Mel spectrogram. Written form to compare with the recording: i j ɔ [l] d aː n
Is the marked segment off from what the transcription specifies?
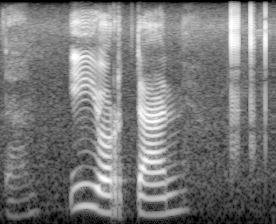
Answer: yes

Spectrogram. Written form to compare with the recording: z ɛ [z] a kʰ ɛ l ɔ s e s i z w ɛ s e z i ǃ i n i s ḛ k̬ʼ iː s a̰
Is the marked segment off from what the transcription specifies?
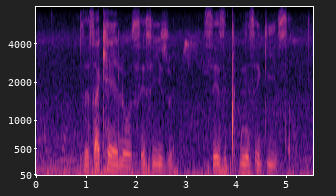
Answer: yes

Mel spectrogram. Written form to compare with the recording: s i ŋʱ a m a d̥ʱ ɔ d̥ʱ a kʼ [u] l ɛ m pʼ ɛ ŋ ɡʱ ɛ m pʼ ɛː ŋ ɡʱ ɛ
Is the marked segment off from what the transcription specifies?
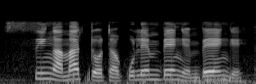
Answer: no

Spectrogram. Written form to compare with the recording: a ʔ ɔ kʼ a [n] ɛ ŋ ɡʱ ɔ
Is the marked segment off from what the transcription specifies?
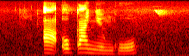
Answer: yes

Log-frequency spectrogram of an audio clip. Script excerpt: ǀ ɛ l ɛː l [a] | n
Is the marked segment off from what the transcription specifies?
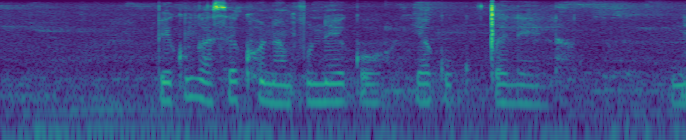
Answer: no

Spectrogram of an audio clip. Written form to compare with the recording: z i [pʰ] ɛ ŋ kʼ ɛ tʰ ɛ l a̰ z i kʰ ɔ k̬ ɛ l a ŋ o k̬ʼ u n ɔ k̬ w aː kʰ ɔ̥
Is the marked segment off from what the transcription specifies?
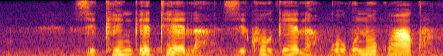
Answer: yes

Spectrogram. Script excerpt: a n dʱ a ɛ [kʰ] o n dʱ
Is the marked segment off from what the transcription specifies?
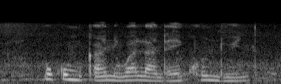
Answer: no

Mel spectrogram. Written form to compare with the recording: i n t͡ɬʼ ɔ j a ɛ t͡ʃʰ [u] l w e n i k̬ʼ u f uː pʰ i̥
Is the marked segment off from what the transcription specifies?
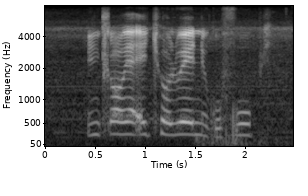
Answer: yes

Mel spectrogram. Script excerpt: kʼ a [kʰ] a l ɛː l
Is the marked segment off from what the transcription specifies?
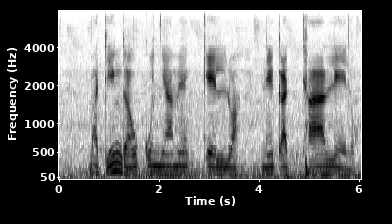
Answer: yes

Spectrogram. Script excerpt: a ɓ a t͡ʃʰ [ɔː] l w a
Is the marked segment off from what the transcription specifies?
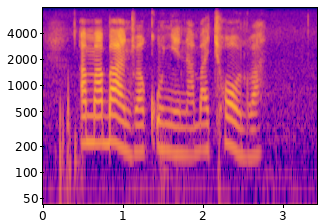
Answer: no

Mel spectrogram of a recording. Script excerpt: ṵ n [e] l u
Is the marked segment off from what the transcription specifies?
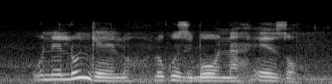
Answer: no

